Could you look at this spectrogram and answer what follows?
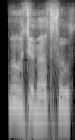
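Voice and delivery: "With your mouth full" said high and loud, each word set apart as if in quotes; italics and quotes voice. Shown as a demonstration. Mocking a podcast rule to her cohost, "mouth full" stressed high and loud. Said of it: "That's italics and quotes voice".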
